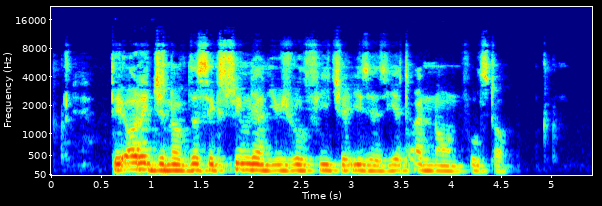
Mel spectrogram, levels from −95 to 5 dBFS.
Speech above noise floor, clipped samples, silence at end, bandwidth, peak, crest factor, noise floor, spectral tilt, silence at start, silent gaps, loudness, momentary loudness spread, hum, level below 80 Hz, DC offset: 36 dB; under 0.1%; 0.85 s; 10 kHz; -2 dBFS; 16 dB; -53 dBFS; -5 dB/octave; 0.15 s; none; -18 LUFS; 10 LU; none; -56 dBFS; under 0.1%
